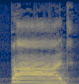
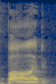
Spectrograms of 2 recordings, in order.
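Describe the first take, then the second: First: The vowel is the open 'a' of cat. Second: The vowel is the long 'ah' of bath. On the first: This is the usual standard pronunciation. The speaker calls it right. "the standard pronunciation is actually bad" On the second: This imitates another speaker's southern British accent. The speaker calls it wrong. "bad is pronounced as bad"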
